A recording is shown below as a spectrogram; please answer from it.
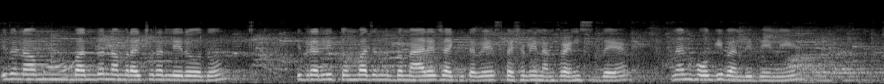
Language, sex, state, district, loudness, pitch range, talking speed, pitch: Kannada, female, Karnataka, Raichur, -17 LUFS, 190-220 Hz, 120 wpm, 205 Hz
